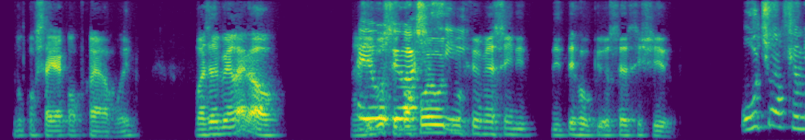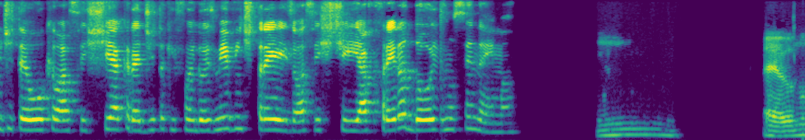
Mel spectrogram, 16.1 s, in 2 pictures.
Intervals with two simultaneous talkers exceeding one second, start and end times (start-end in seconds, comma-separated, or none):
3.6-4.8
